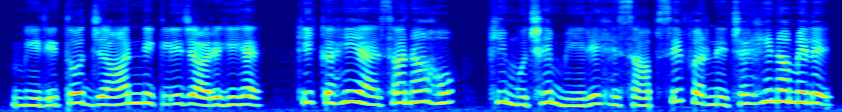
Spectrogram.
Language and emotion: Hindi, fearful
